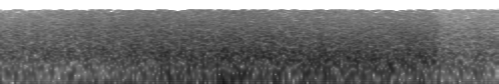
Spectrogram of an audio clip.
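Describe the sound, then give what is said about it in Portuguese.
Continuous rushing wash of sea waves breaking on a rocky shore just below the listener's feet, loud and close, with a broad hissing roar that swells slightly in the middle and eases toward the end; no voices. “Olhou as ondas que rebentavam pouco abaixo de seus pés.”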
